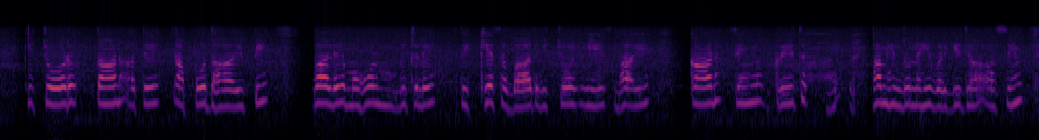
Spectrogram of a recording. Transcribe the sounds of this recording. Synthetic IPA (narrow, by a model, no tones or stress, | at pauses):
kit͡ʃoːɽt̪aːnɐt̪et͡ʃaːpːod̪ʱaːpi | ʋaːlemɔːɦoːlʋɪt͡ʃlet̪ɪkʰːesɐbaːd̪ʋɪt͡ʃːoɦiːsbʱaːi | kaːɳsɪ̃ŋɡɡɾiːt̪ | ɦɐmɦɪ̃nd̪unəɦĩʋəɾɡid͡ʒaɐsɪm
